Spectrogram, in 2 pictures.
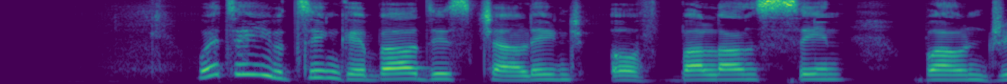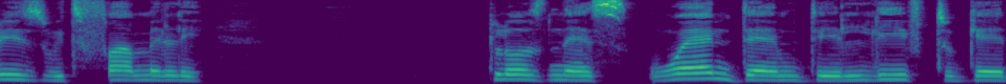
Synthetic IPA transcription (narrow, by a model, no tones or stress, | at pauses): wetɛ̃njuθĩŋkəbaʊt̚ðist͡ʃalɛ̃nd͡ʒɔvbalãnsĩŋ | bãʊ̃ndɹizwid̥famili | klosnɛswɛ̃ndɛ̃mdeliv̥tʰuɡɛd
